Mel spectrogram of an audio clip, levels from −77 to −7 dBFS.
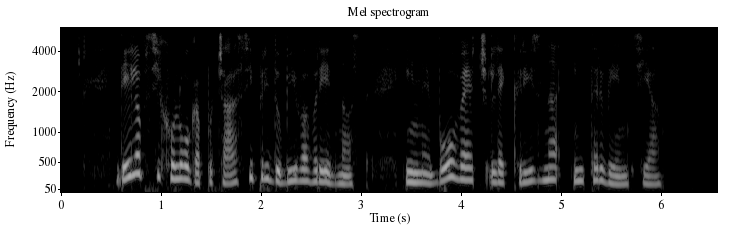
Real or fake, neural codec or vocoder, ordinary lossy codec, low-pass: real; none; none; 5.4 kHz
